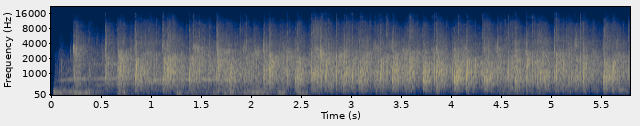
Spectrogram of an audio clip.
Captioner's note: audience applauding; audience cheering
